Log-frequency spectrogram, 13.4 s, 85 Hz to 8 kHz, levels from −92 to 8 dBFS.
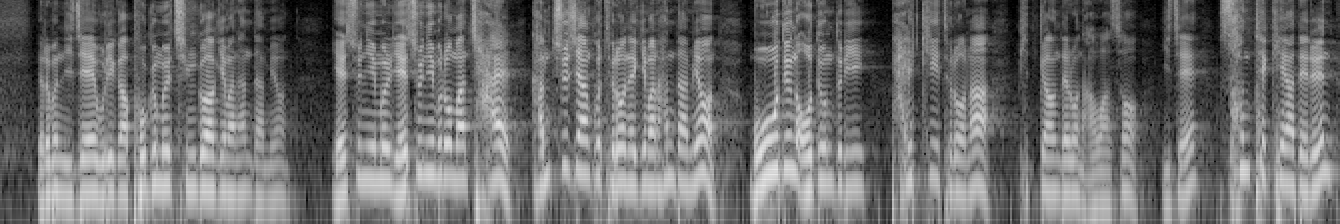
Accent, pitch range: native, 130-190 Hz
